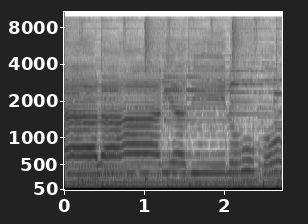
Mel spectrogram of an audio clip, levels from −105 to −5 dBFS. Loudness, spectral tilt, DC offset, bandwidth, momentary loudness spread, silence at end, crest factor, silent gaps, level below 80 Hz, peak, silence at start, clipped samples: -28 LUFS; -5 dB/octave; 50%; 10 kHz; 5 LU; 0 s; 14 dB; none; -36 dBFS; -2 dBFS; 0 s; under 0.1%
